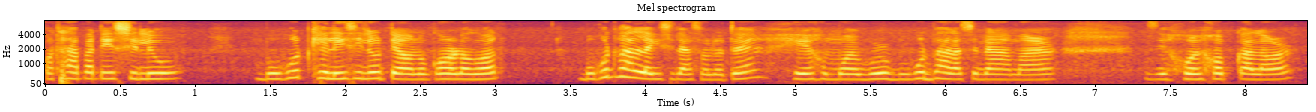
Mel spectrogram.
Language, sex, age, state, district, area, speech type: Assamese, female, 18-30, Assam, Lakhimpur, rural, spontaneous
